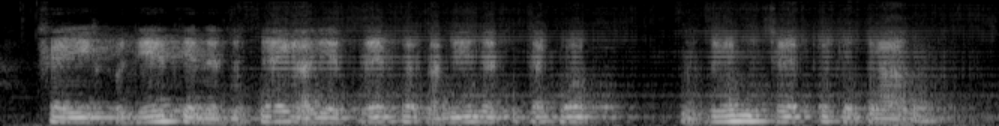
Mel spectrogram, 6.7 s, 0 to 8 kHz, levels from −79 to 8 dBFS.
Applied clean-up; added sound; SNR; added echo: neural separator model SepFormer DNS4.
